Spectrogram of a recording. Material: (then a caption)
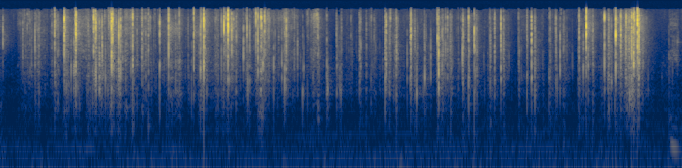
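Plastic. A small blue plastic Skittles pouch full of candy is held in both hands while the fingertips crinkle and squeeze it. The result is a steady stream of bright, dense crackling, with many sharp crinkles over a soft hiss and faint low rumbles of the candy shifting inside.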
